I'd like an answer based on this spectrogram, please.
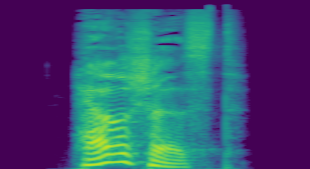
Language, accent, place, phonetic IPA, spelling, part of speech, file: German, Germany, Berlin, [ˈhɛʁʃəst], herrschest, verb, De-herrschest.ogg
- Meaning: second-person singular subjunctive I of herrschen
